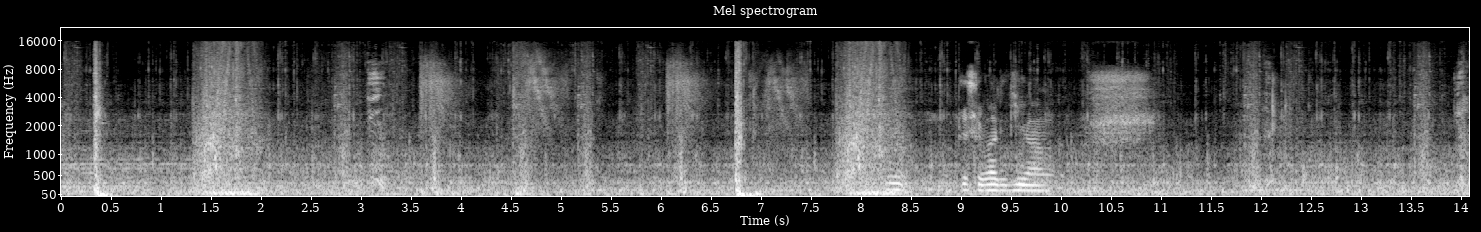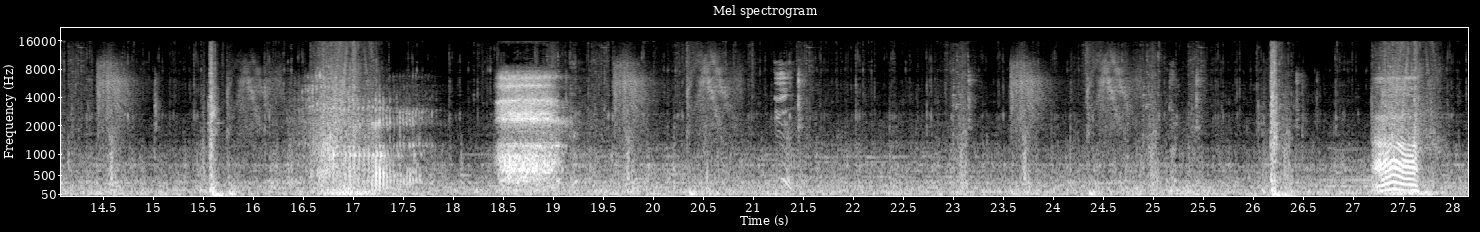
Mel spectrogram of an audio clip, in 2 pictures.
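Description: Heavy wooden mechanisms thump and clank repeatedly.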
